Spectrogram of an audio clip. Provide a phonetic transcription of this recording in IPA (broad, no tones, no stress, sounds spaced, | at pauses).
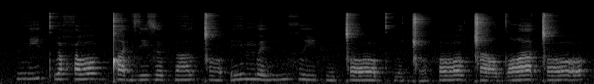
ɦ i kʷʼ ɪ ħ ɔː ɡ ǃ a ɡ z i z ʊ f a̤ l ǀ ɔ̤ ʔ e̤ ŋʷ e v i̤ xʷ iː f e̤ ǀ ɔː kʷʰ a̤ ɡ͡ǁ ɔ̤ h ɔː l ǁ aː dˤ aː ǀ ɔː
